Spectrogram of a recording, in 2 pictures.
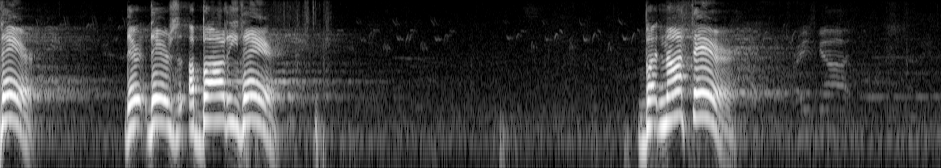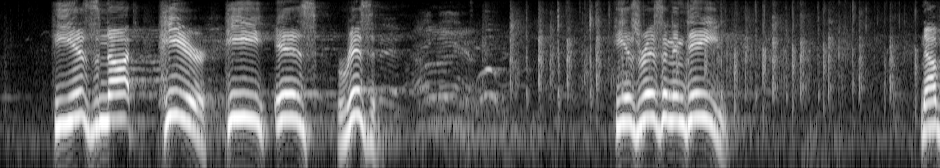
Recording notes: preaches for Easter on the Covington Square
